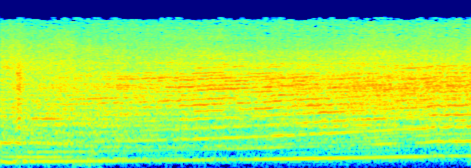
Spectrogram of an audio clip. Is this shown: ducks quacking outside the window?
no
